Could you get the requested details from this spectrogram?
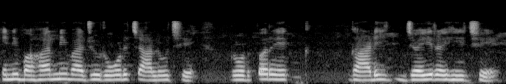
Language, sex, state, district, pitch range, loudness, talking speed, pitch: Gujarati, female, Gujarat, Valsad, 210-225 Hz, -14 LUFS, 155 wpm, 220 Hz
